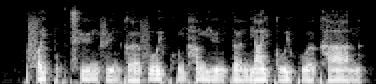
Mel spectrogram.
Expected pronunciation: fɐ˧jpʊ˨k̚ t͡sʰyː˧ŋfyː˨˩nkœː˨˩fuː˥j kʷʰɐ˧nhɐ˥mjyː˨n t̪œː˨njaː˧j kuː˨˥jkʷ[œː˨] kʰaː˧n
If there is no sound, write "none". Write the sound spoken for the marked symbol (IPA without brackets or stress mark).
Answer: œː˨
